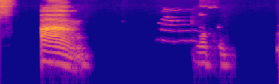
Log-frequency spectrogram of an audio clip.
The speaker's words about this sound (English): That's our cat. Cat's weighing in.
